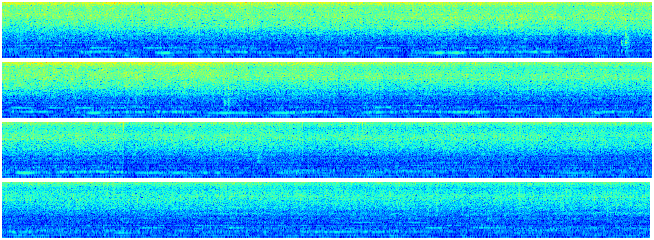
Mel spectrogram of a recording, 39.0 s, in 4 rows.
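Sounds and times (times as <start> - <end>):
food sizzling in oil: 0.0 - 38.9.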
